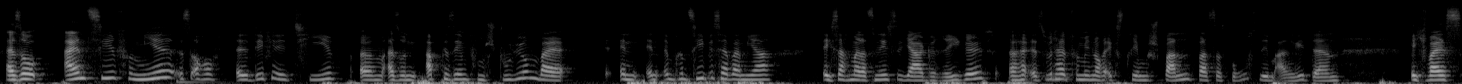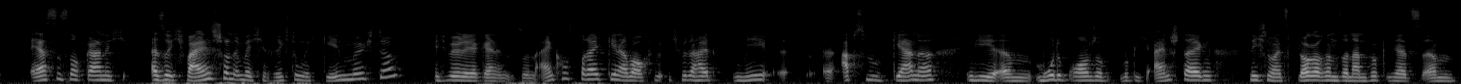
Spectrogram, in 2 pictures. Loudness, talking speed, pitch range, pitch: -36 LUFS, 185 wpm, 185-230 Hz, 205 Hz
